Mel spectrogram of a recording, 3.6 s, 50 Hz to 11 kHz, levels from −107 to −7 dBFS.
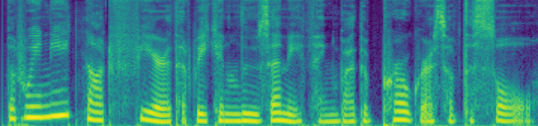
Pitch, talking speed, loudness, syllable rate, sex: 205 Hz, 285 wpm, -17 LUFS, 5.4 syllables/s, female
